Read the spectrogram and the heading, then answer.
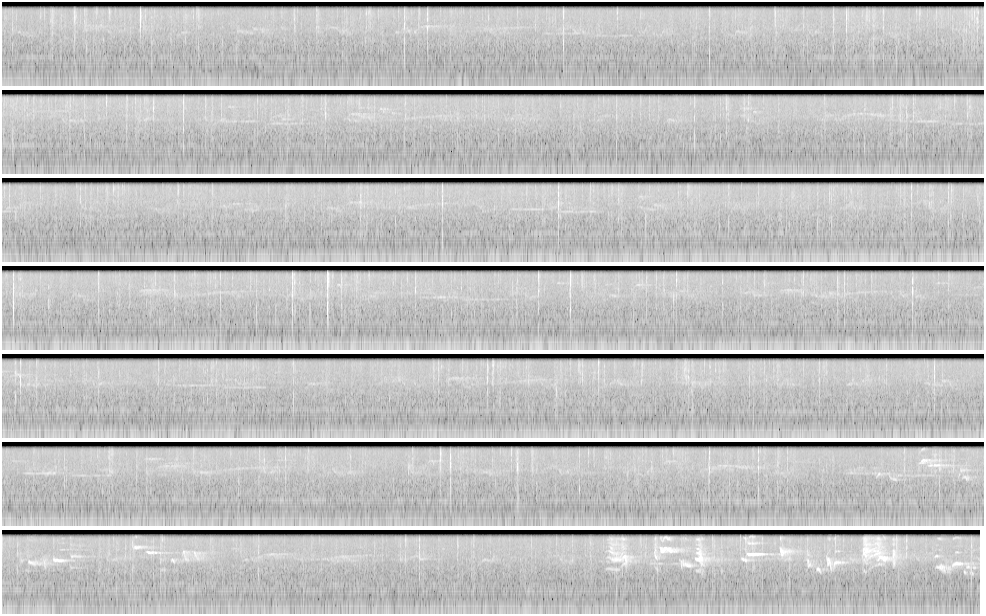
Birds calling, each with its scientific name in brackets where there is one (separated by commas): Red-eyed Vireo (Vireo olivaceus), Black-capped Chickadee (Poecile atricapillus), Gray Catbird (Dumetella carolinensis), Eastern Wood-Pewee (Contopus virens)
